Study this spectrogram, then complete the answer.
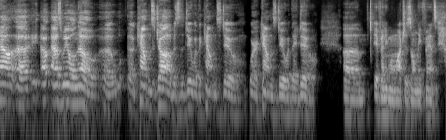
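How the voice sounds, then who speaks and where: A man with an American accent speaks in a bright, sharp tone with big swings in loudness. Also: medium pitch for a man, lively intonation. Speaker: talk show host. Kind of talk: panel discussion. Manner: fast.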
